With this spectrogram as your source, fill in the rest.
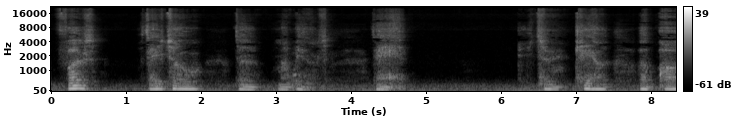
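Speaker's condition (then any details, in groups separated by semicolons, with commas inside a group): Cerebral palsy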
